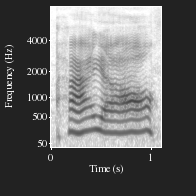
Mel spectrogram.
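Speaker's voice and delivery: high squeaky little creature greeting; a tiny moss creature chirping hello. Acted. The creature speaks when asked.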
